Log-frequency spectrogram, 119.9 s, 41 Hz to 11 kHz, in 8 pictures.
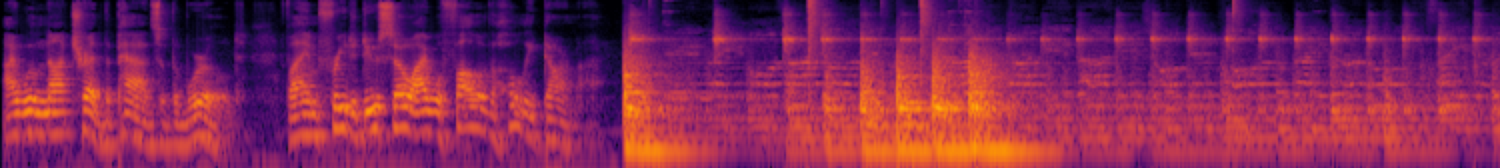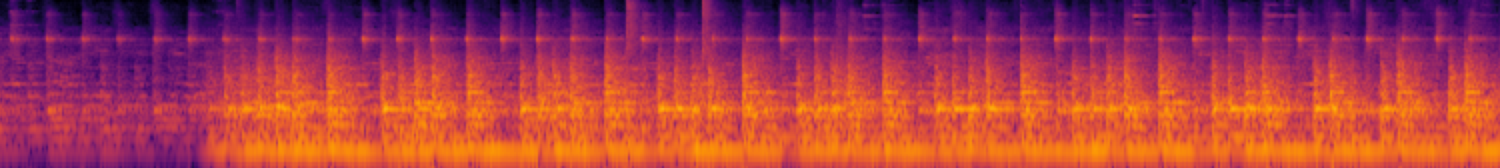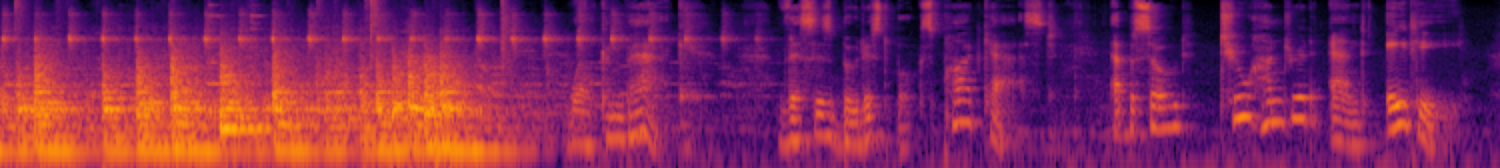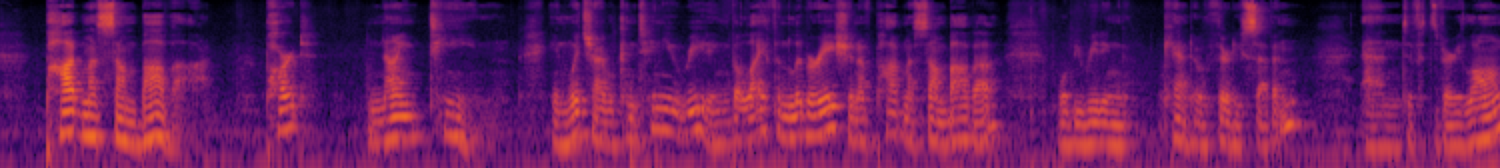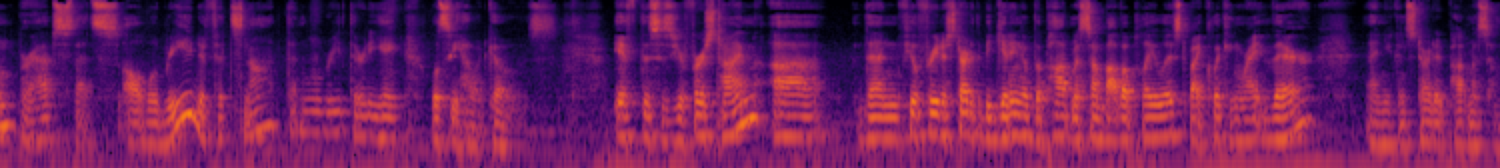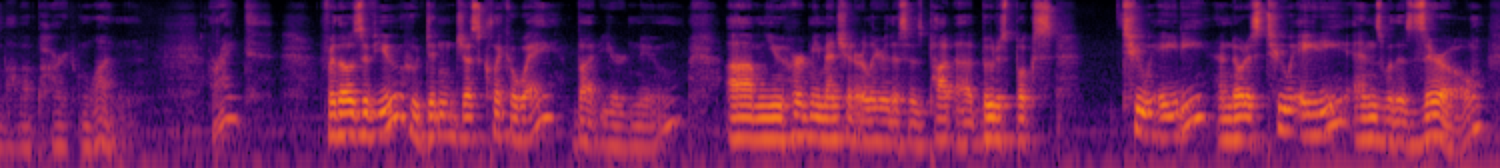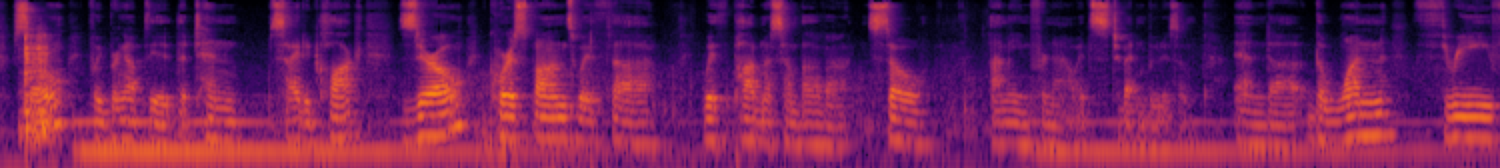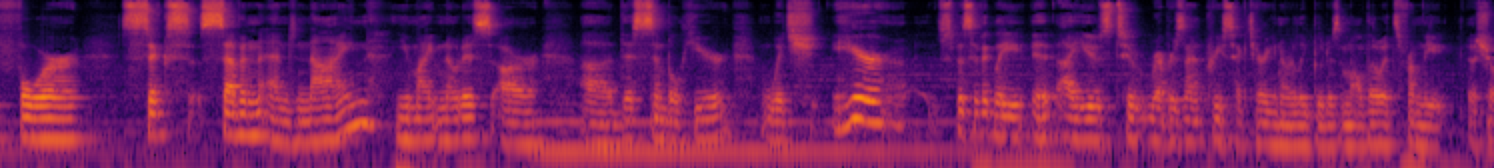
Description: This is Part 19 of my recital of the 'The Life & Liberation of Padmasambhava,' a translation of 'Padma Thang-yig,' by Yeshe Tsogyal. In this episode, we'll read Cantos 37, 38 & 39.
